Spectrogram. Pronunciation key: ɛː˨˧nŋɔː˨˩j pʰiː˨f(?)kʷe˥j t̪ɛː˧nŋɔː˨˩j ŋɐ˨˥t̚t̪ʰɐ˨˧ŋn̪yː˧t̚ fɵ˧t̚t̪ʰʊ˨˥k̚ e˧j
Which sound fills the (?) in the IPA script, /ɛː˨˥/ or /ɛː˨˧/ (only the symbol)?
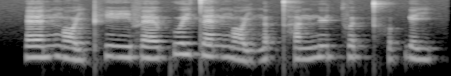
ɛː˨˧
